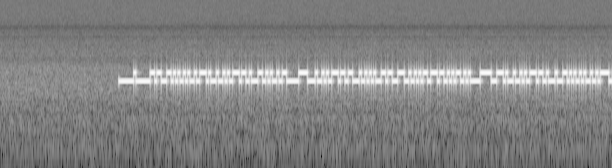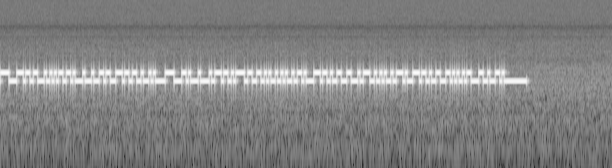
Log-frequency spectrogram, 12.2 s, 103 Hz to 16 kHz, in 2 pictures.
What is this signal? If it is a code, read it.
TTY/TDD text telephone tones (45.45 baud Baudot), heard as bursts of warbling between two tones, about 400 Hz shift, 1600 Hz centre. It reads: LRFHJ UFVOJ CYLNS SXTHJ QRFEO CSGQL PXOGK EIFFG WCNFH WRBPG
